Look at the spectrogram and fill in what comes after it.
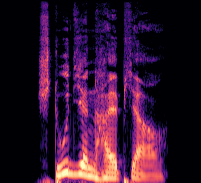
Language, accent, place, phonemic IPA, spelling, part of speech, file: German, Germany, Berlin, /ˈʃtuːdi̯ənˌhalpjaːɐ̯/, Studienhalbjahr, noun, De-Studienhalbjahr.ogg
- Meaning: semester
